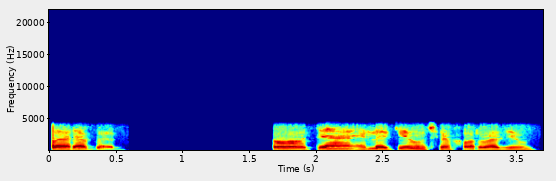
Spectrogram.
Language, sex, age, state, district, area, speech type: Gujarati, female, 18-30, Gujarat, Valsad, rural, conversation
